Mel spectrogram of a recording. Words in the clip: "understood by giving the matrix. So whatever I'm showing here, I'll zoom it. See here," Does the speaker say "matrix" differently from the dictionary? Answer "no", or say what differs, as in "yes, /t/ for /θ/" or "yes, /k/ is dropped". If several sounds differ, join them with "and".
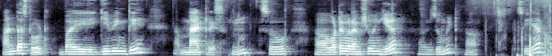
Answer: yes, /k/ is dropped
